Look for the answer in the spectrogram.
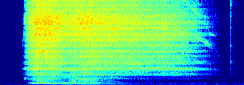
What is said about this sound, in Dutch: Haal eerst even diep en rustig in vier tellen adem door je neus.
